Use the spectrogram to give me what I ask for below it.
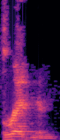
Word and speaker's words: Bregman: The book is called Humankind, someone asked, and it's Bregman, Bregman, Humankind, just like it's spelled.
